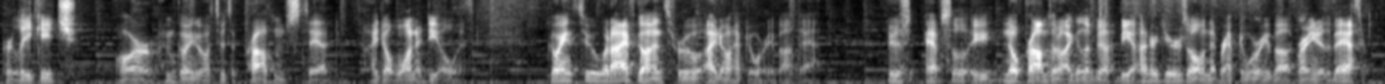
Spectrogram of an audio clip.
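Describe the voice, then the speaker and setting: Man speaking at a fairly quick pace with ordinary pitch variation, music in the background. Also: medium pitch for a man. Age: 70s. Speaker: bladder cancer survivor. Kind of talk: interview answer.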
